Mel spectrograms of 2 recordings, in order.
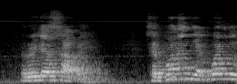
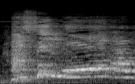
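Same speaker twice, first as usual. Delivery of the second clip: pleading; 11 semitones higher, much slower than usual. Retold or imitated. Urging taxi.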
